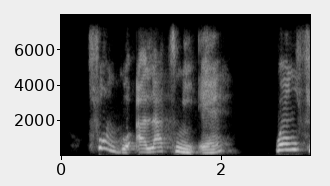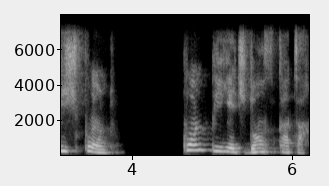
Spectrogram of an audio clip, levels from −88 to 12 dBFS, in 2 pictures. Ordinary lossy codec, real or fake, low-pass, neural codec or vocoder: none; fake; 7.2 kHz; codec, 24 kHz, 6 kbps, HILCodec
